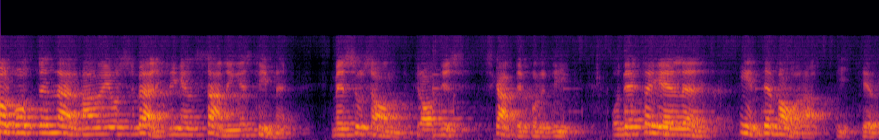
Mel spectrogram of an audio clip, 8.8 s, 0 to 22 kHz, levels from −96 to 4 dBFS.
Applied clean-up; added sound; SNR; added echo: neural separator model SepFormer DNS4.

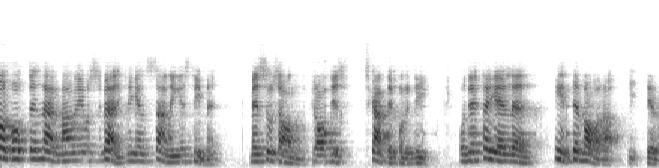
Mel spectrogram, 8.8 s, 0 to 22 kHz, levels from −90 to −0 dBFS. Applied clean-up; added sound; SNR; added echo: neural mask model DeepFilterNet 3.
